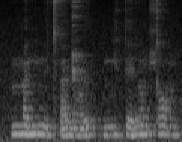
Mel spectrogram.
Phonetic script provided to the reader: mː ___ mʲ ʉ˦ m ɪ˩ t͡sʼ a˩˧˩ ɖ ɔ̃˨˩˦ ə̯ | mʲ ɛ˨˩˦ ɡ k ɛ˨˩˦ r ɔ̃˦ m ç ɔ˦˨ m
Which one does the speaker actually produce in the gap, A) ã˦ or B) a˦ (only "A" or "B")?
A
